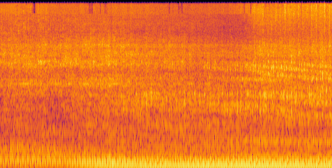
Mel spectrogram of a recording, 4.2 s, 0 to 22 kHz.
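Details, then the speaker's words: 1989 Chevrolet Celebrity 2.8 V6, three-speed automatic, new exhaust, crankcase vent capped due to vacuum leak: engine settles into an even, steady idle with no misses or stumbles; smooth before it later misfires, cause unknown. "as smooth as ever [Music] the most healthiest 2.8 i've ever seen ever had going smooth now"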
